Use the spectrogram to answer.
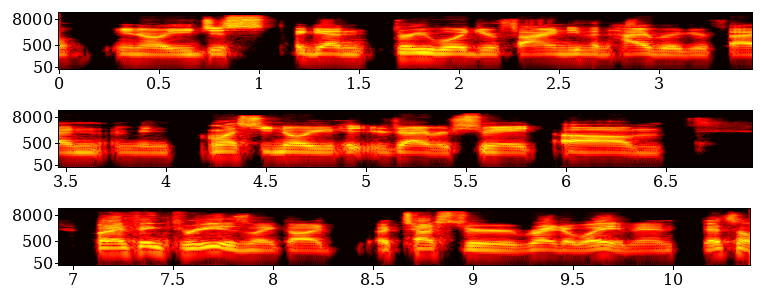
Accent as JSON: {"language": "English", "area": "Chicago", "region": "Illinois", "country": "United States", "tie": "born or raised there", "also_born_or_lived": "Woodridge, Illinois"}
